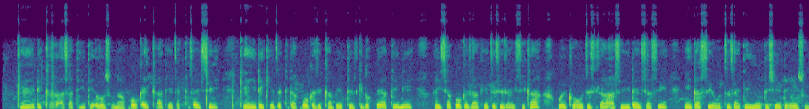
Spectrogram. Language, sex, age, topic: Gamo, male, 18-24, government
